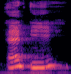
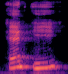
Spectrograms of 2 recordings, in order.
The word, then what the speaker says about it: Nephridia: Let me spell it. Nephridia. I'll come again. Nephridia.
